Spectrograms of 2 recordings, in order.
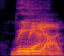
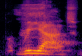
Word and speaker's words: Riyadh: out there for tourism for, I think it's pronounced Riyadh season or Riyadh season. Riyadh.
